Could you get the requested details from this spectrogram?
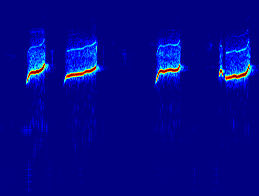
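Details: Parrot in an angry mood giving four short whistled notes that rise slightly at the start, delivered in two pairs with a pause between.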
